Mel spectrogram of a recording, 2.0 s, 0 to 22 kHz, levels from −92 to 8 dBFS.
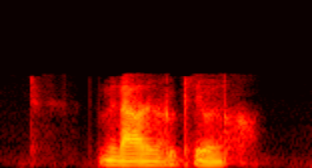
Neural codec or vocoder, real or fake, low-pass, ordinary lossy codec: codec, 16 kHz, 0.5 kbps, FreqCodec, larger model; fake; 3.6 kHz; MP3, 24 kbps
